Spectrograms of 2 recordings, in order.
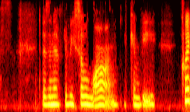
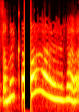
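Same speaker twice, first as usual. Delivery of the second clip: very high girly put-on voice, god drawn out; 10 semitones higher than usual. Listing the many voices one person can use: girly voice. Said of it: "I have a girly voice".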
